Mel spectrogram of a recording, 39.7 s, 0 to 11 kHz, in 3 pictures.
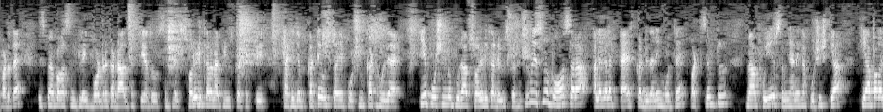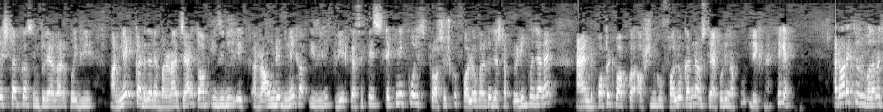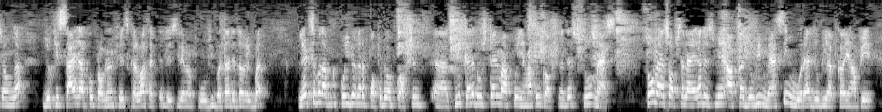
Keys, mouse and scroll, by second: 8.5 ctrl+d, 8.9 ctrl+space, 9.1 ctrl+click, 12.4 space, 12.7 ctrl+click, 12.7 ctrl+click, 13.2 v, 13.8 click, 16.7 Up, 20.9 click, 24.8 click, 25.6 ctrl+space, 25.7 ctrl+click, 26.1 v, 29.1 click, 35.4 click, 36.8 ctrl+space, 37.0 ctrl+click, 37.3 ctrl+space.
